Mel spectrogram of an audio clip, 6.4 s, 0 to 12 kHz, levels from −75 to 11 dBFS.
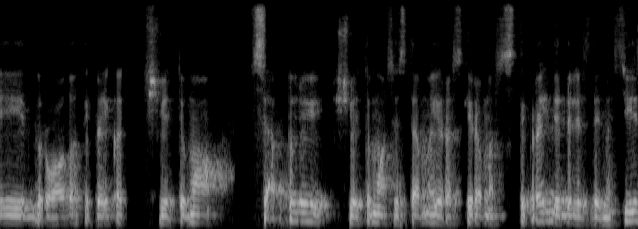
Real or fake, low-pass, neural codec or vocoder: fake; 10.8 kHz; vocoder, 44.1 kHz, 128 mel bands, Pupu-Vocoder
